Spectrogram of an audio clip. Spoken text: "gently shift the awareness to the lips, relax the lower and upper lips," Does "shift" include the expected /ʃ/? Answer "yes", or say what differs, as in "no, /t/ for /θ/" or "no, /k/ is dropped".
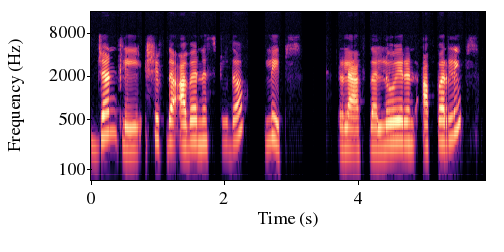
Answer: yes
